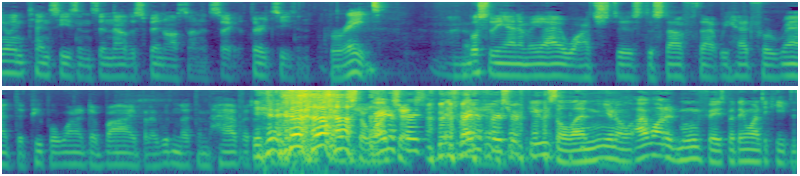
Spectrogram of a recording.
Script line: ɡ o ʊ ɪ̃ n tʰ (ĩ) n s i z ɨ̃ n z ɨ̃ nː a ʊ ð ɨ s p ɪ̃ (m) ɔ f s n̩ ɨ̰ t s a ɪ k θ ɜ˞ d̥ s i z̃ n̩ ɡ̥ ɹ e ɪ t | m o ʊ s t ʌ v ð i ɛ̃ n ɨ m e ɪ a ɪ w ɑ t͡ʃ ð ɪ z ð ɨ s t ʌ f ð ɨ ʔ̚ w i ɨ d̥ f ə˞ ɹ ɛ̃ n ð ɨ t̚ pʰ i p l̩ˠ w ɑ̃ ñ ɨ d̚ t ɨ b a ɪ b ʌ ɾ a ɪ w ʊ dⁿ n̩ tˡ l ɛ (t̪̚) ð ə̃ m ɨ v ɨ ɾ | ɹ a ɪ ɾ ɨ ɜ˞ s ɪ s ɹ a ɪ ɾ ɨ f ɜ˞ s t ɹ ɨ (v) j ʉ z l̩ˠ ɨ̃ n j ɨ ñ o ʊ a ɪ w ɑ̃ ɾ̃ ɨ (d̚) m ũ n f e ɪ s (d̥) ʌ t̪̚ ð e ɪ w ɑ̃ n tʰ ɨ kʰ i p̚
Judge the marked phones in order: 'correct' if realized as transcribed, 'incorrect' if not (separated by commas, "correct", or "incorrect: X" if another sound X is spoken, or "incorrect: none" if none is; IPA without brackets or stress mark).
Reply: incorrect: ɛ̃, incorrect: n, correct, incorrect: f, correct, incorrect: b̥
